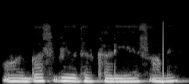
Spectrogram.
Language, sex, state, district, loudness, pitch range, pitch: Hindi, male, Bihar, Jamui, -14 LUFS, 140-155 Hz, 145 Hz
